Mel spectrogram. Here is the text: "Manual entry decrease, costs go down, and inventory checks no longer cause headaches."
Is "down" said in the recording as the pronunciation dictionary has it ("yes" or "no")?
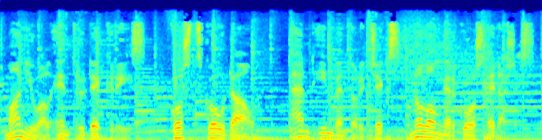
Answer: yes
